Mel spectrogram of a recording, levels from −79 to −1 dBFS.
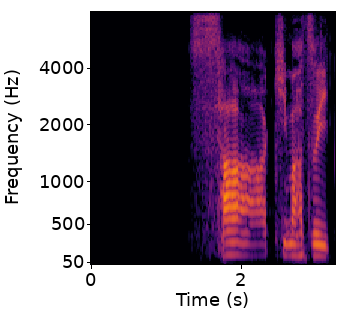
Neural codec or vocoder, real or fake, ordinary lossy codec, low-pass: none; real; none; none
